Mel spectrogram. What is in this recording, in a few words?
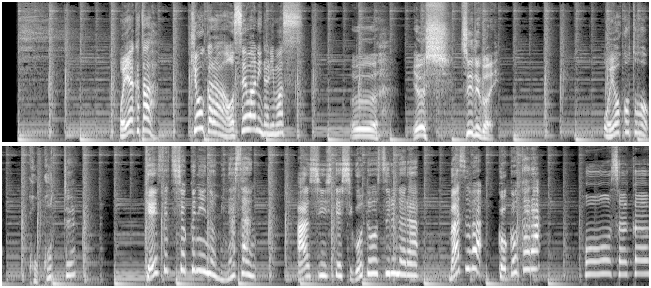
radio; osaka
